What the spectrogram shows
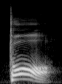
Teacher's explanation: Yo'g'on. Istilo degani yo'g'on degani. Ya'ni til orqasi ko'tarilyapti, yo'g'on talaffuz qilamiz. To deyapmiz-ku, o'sha.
